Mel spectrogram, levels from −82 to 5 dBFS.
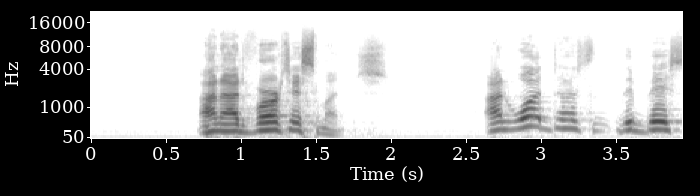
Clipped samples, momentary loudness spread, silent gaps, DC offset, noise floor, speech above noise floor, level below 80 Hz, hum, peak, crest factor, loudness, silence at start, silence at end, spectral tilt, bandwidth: under 0.1%; 23 LU; none; under 0.1%; -78 dBFS; 48 dB; -68 dBFS; 60 Hz at -70 dBFS; -14 dBFS; 20 dB; -31 LUFS; 0.75 s; 0 s; -4 dB/octave; 14 kHz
